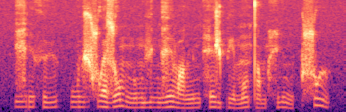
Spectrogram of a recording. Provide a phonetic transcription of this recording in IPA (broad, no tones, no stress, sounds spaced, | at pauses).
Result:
ɣ i ɾ i θ y | w y ʒ sʷ æ z o m n̪ u m vʲ ø ŋ ɣ e β ɑ n̪ y ŋ h e ʒ pʲ æ m õ t̪ ɑ̃ m h i m | sʷ ɯ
